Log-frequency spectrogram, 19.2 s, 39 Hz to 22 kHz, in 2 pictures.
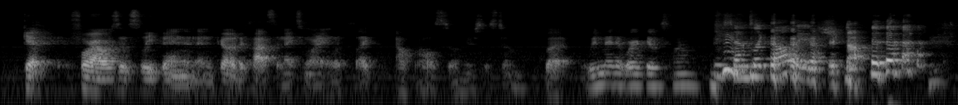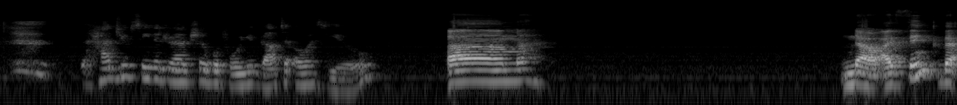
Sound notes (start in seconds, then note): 7.1 laughter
